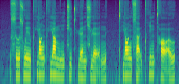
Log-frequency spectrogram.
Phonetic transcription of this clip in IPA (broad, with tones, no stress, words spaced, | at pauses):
sɹ̩˧˥swe˧˥ɪ̯pʰjɑ˥ŋ pʰjä˥˩mi˧˥ŋ t͡ɕy˧˥t̪ʰɥɛ˧˥nɕɥɛ̰˨˩˦n | t̪ʰjɑ˥ŋ sa̰˨˩ɪ̯ pʰi˥nt̪ʰɑ̰˨˩˦ʊ̯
